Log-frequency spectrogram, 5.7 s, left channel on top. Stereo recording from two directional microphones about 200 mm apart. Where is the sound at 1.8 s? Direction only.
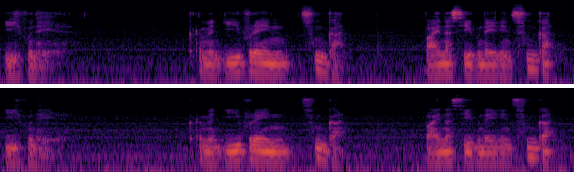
60° left (ahead or behind).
